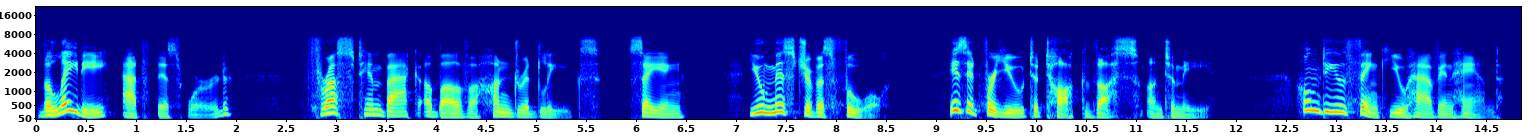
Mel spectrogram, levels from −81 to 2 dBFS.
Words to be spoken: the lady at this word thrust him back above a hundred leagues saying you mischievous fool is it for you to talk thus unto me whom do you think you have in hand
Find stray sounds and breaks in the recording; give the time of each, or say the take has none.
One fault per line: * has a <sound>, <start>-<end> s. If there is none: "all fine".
all fine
